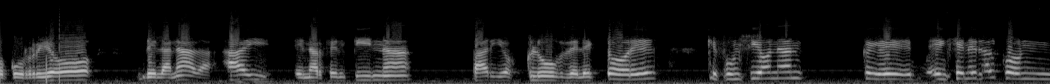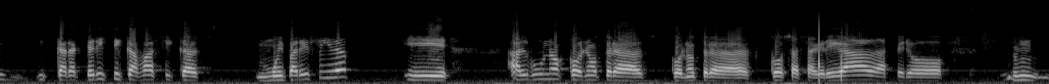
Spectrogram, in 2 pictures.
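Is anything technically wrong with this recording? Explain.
Yes. There are two loud pops, each heard as a pair of sharp thumps: one from 0.46 to 0.61 s, peaking about 15 dB above the sound, and another from 18.69 to 18.93 s, at about 20 dB. The likely cause is a sudden voltage step from a plug, switch, static discharge or driver glitch. The downstream circuitry shapes each step into a pulse, and the sound carries on beneath both events.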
